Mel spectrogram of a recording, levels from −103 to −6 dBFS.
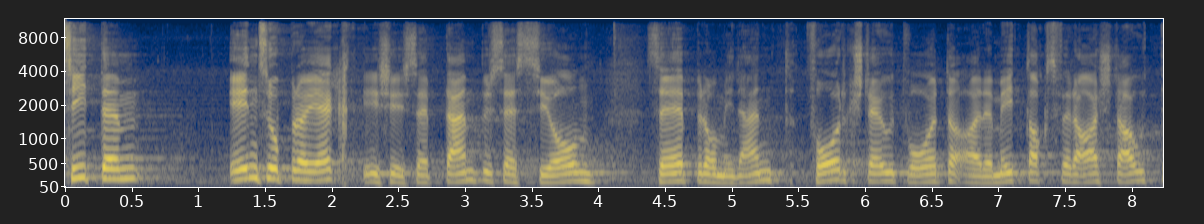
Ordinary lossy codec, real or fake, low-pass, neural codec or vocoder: none; real; 10.8 kHz; none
